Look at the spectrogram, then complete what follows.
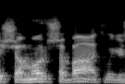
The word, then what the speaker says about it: Shabbat: Shomar Shabas is what I hear. That's right. It's the same root, but shrabas is a it would not be understood by a Hebrew speaker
